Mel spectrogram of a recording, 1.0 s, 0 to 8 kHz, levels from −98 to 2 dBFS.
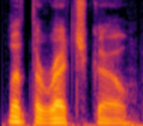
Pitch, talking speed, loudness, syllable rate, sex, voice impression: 95 Hz, 250 wpm, -17 LUFS, 4.9 syllables/s, male, masculine, very adult-like, slightly thick, cool, slightly intellectual, slightly friendly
